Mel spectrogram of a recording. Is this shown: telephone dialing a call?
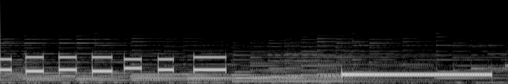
yes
